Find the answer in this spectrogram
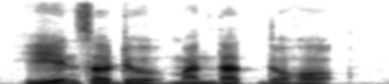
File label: go away, central dusun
